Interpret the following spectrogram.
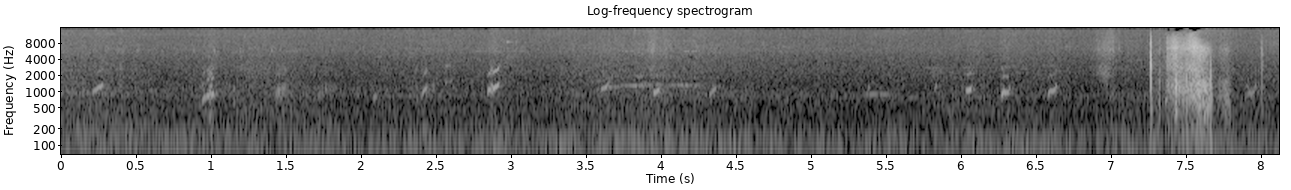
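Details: Pet guinea pig giving a series of short, quiet rising squeaks, repeated irregularly about every half second, over a steady background hiss, ending with a loud rustling burst.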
